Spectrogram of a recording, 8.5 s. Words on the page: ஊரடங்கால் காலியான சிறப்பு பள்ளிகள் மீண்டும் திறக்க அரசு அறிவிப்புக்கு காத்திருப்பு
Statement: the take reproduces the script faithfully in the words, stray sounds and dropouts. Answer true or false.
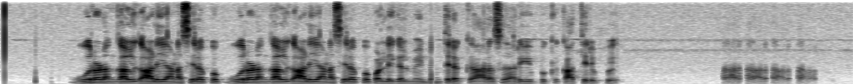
false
